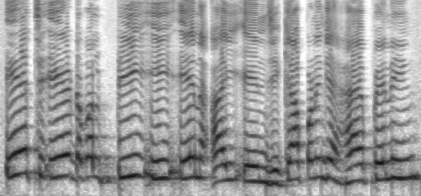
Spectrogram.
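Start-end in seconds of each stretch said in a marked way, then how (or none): none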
